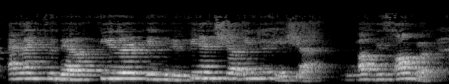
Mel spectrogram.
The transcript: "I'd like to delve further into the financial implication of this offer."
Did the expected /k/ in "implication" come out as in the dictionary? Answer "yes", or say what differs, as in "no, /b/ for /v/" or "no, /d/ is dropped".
no, /k/ is dropped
